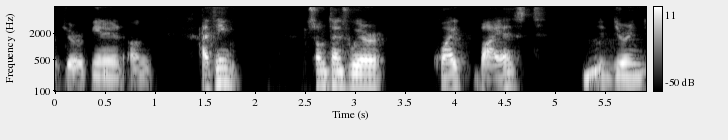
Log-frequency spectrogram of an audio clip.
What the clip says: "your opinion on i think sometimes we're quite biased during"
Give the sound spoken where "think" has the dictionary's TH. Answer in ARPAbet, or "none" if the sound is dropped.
TH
